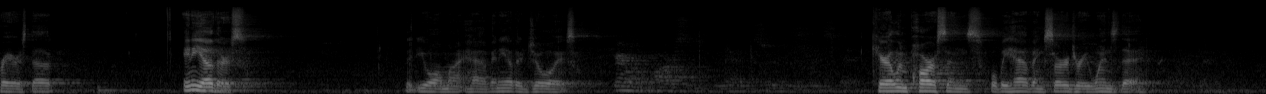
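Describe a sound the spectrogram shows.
A man speaks calmly through a microphone in a large echoing hall, pausing between phrases.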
